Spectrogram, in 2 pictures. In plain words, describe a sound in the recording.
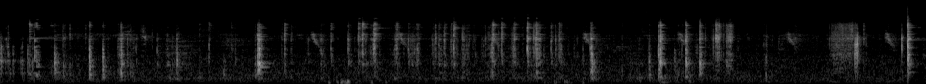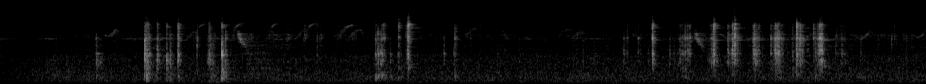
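Metal parts click and rattle as a frame is handled and fitted together.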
